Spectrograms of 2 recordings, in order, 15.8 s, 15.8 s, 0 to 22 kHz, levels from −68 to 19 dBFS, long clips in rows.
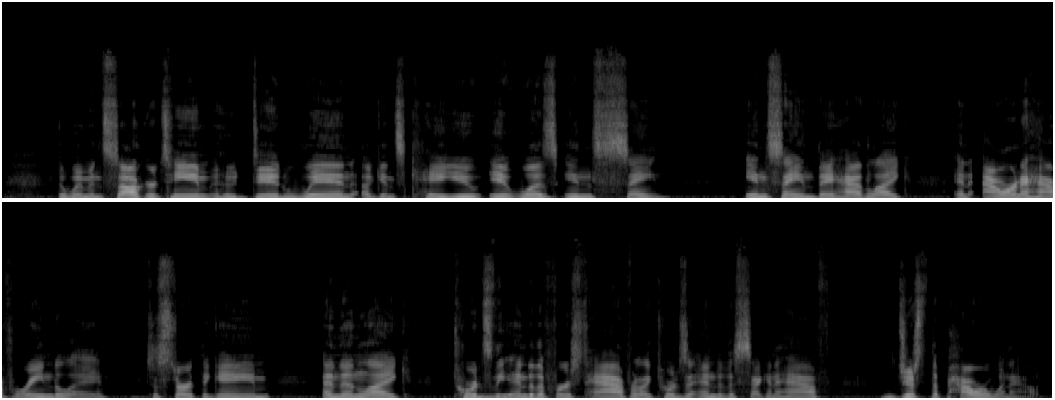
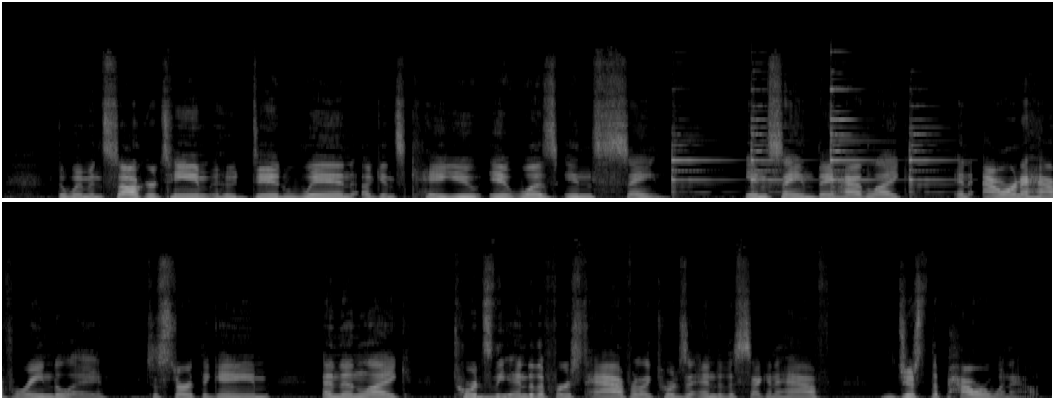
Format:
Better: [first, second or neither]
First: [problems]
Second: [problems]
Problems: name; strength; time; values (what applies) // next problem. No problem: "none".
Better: first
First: none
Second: clattering dishes; noticeable; from 5 to 7 s; peak 1 dB below the speech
